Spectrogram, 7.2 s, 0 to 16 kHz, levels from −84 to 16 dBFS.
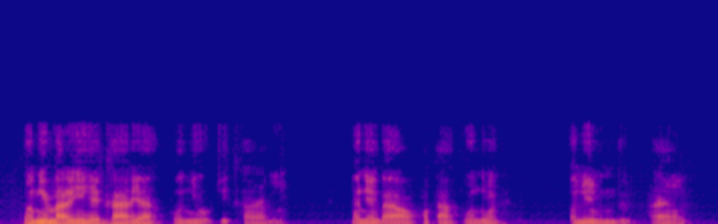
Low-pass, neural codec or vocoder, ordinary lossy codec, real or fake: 7.2 kHz; codec, 16 kHz, 1 kbps, FunCodec, trained on Chinese and English, 50 frames a second; MP3, 64 kbps; fake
